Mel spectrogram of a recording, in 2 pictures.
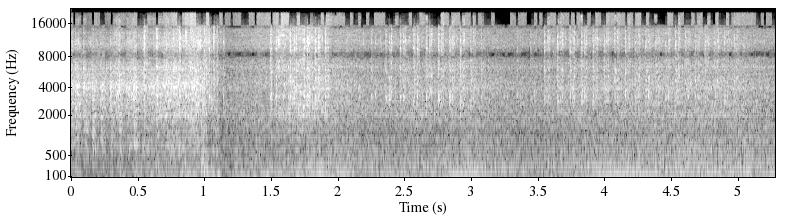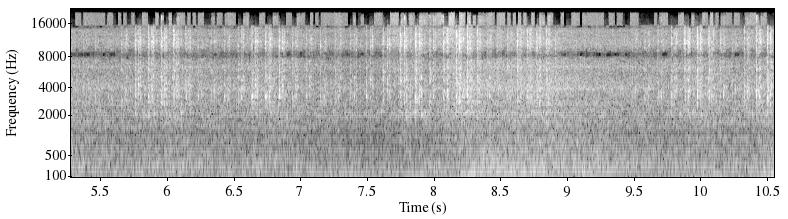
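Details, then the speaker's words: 1985/1986 Chevy Hi-Cube van V8 revived after fuel pump primed: deep steady idle, even rumble, no misses or knocks, runs pretty healthy; a mechanical fuel pump is planned. "But got it step in the right direction. It runs pretty good. Sounds pretty healthy."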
